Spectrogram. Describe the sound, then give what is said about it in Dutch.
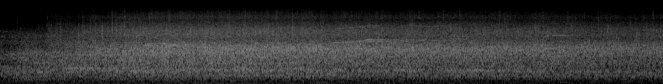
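A large crowd applauds steadily for Jules Deelder at the Nacht van de Poëzie 2015, a dense wash of clapping that swells in quickly and holds at an even, full level throughout, with no voices on top. “Groot applaus voor Jules Deelder tijdens de Nacht van de Poëzie van 2015.”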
